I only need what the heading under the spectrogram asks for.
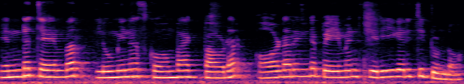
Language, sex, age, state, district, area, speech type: Malayalam, male, 18-30, Kerala, Kottayam, rural, read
